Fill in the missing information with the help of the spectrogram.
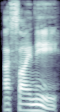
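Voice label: "assignee", British English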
